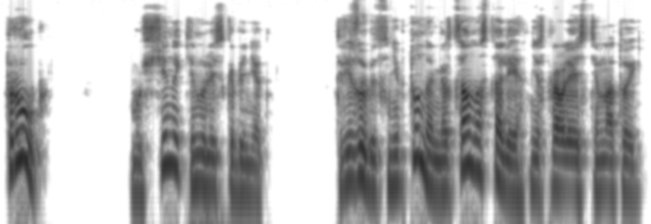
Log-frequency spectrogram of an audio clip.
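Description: A man reading a detective story aloud in a steady, measured, dramatic narration. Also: mid-range voice. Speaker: audiobook narrator. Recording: slightly dull lo-fi sound.

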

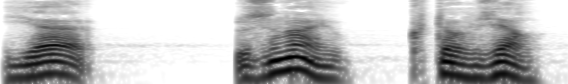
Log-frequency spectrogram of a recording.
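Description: A man voicing a tense young male cadet who speaks low with a trembling, strained voice. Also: drawn-out words, mellow, husky, no room sound, clean studio sound, exaggerated voice.

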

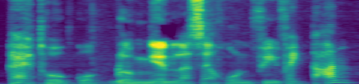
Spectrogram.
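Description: A man voicing an evil, scheming old sorcerer ghost who talks slowly and with menace, husky and low. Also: lively intonation. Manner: slow, menacing, cackling.

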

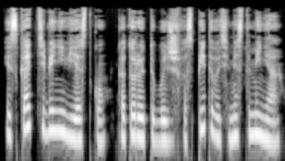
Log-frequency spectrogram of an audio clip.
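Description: A woman's voice: mid-range voice, fairly quick, dark tone, no room sound, studio quality, close to an everyday voice. A woman voicing a sly joking ex-soldier man. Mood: teasing. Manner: mocking, playful.

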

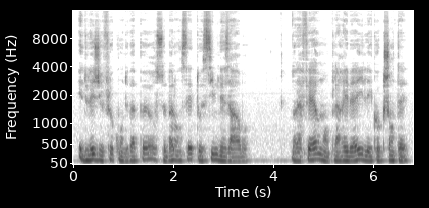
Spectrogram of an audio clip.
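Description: A man reading a classic story aloud as an audiobook narrator, in a measured storytelling manner. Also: medium pitch, dark tone, husky. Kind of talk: scripted narration.

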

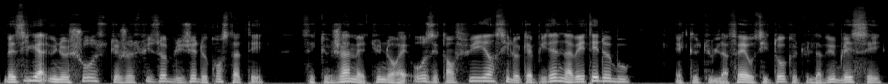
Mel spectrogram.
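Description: A grave old ship's doctor, earnest and gently reproachful, as a male reader voices him. The tone sits fairly low and the sound is close and dry, with no room around it. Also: very animated, a little fast, vocal fry, dry recording, exaggerated voice. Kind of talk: audiobook dialogue reading.

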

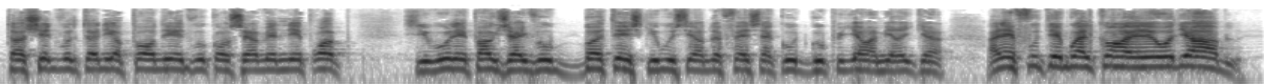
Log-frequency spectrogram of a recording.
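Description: A man's voice: fairly high pitch, fairly even intonation, quick pace, voice pushed up, natural voice. A man playing a foul-mouthed, grumpy parish priest who rants insults at his flock in a radio comedy. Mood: furious. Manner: ranting, insulting. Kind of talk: 1950s radio comedy acting.

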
